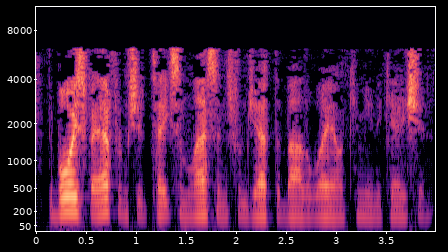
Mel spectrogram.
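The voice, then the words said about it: Mild Southern accent. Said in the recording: “I'm going to be a Southern guy. Period. Now, I don't have a twang like some folk, but I still got it. My speech betrays me.”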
